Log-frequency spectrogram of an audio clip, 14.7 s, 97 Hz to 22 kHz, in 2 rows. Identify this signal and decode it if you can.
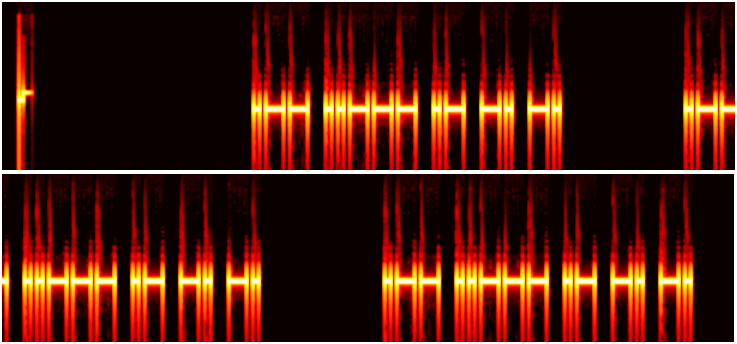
Morse code, heard as a keyed tone, about 20 wpm, 700 Hz. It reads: W2ANN W2ANN W2ANN
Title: USA Call Signs - 5 Characters - Repeated 3x - 20wpm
